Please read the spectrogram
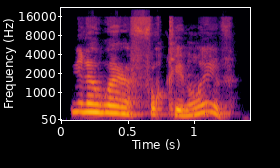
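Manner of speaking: high, loud and defiant; defiant shout. Real, not acted. Vlogger daring trolls who threaten him, shouting. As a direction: throw the challenge back at them.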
